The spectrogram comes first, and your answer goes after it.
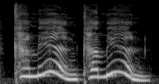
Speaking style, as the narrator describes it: cried the children

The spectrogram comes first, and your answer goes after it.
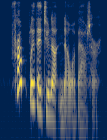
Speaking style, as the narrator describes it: I said more cheerfully

